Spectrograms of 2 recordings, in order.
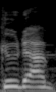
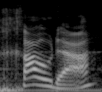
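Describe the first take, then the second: First: Gouda is said with an English pronunciation. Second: Gouda is said with a Dutch pronunciation. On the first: The speaker calls it wrong. "I was about to read it as Gouda Greenhorn" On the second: The speaker calls it right. "as you should say it, which is Gouda"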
